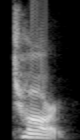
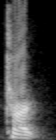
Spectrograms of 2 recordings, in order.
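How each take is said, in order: First: The vowel is long and drawn out. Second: The vowel is short and clipped. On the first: The speaker calls it right. "but a long ah vowel sound" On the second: The speaker calls it wrong. "not a short"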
